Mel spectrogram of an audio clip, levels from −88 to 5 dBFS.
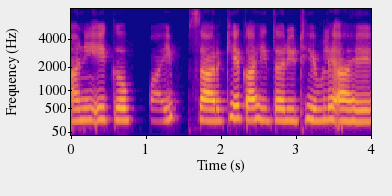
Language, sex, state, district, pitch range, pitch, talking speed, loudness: Marathi, female, Maharashtra, Washim, 240-255 Hz, 250 Hz, 105 wpm, -15 LUFS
